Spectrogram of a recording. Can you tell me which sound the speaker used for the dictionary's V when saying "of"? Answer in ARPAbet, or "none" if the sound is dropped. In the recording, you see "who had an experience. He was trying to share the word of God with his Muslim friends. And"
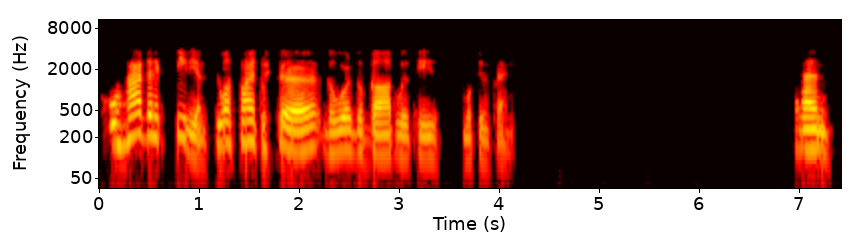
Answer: V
